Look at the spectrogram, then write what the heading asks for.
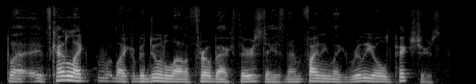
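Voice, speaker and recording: A man's voice: medium pitch, fast talker, darkish tone. A middle-aged man with a mid-range voice co-hosts a casual, comic talk show. He rambles in a self-mocking way and acts out his own quotes as he goes.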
